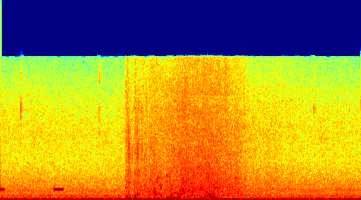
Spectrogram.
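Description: Water splashes as a buoy drops into it.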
